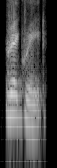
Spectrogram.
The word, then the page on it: regrade: Indian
